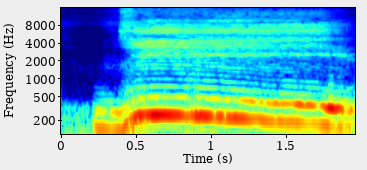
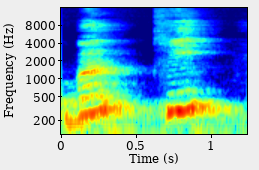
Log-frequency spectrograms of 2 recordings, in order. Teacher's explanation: Aqui o G-U. Eu não falo esse U, não é? Eu falo o G e o I. O U eu não falo. Então, eu tenho um dígrafo aqui.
